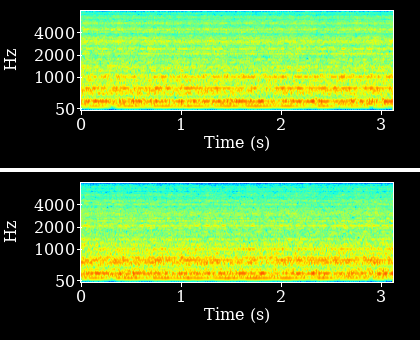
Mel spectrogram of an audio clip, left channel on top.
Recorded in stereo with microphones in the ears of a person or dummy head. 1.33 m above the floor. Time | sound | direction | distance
0.0 | a machine running | 55° left (ahead or behind) | 2.5 m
